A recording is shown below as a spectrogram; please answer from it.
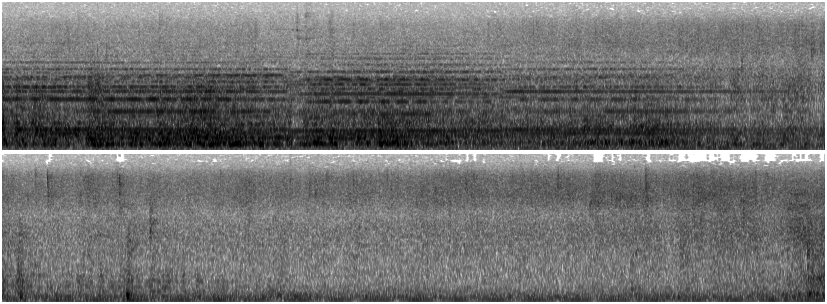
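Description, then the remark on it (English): Steady rain hisses throughout while a deep, rolling rumble of thunder fills the first half and gradually fades, leaving just the rain with one brief sharp crack midway. “Nothing. Just a little rain.”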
